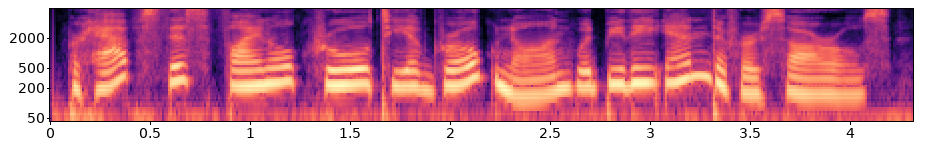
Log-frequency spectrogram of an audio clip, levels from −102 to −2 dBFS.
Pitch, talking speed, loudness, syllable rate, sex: 220 Hz, 180 wpm, -15 LUFS, 4.4 syllables/s, female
